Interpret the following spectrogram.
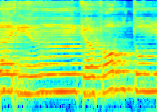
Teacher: ان کفرتم میں نون ساکن کے بعد قاف آنے کی وجہ سے اخفا ہے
